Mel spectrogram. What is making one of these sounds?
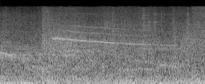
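Explosions burst nearby.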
